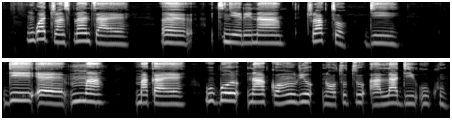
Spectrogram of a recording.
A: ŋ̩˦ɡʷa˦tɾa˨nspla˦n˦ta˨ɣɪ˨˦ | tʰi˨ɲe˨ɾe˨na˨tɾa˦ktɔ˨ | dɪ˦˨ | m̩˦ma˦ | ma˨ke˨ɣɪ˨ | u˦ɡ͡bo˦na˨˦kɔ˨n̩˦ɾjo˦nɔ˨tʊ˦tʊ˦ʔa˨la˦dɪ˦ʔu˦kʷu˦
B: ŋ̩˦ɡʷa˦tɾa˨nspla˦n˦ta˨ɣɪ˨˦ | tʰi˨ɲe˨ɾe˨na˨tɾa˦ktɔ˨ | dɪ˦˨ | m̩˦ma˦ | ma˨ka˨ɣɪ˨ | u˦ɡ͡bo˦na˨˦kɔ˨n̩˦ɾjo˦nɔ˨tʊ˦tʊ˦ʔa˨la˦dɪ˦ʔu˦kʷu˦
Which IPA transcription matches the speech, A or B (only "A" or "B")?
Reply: B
